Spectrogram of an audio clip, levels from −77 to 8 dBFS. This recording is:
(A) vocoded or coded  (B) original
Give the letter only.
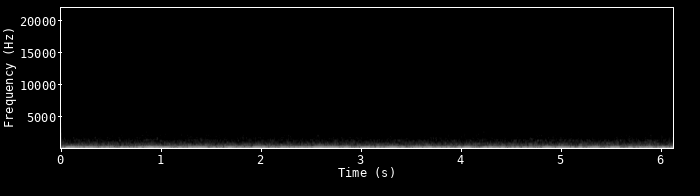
A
